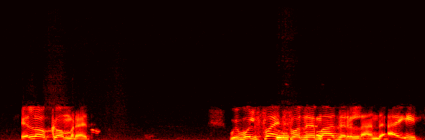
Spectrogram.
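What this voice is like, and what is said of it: Imperfect put-on Russian accent. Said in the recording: “Russian accent ... I'm working on it. It's not the best.”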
